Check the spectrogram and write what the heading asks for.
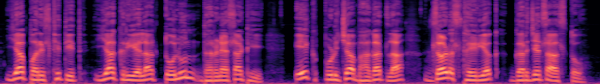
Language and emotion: Marathi, neutral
